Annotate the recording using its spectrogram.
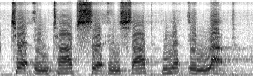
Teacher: alveolar consonants are formed by the narrowing of the vocal tract at the alveolar ridge.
